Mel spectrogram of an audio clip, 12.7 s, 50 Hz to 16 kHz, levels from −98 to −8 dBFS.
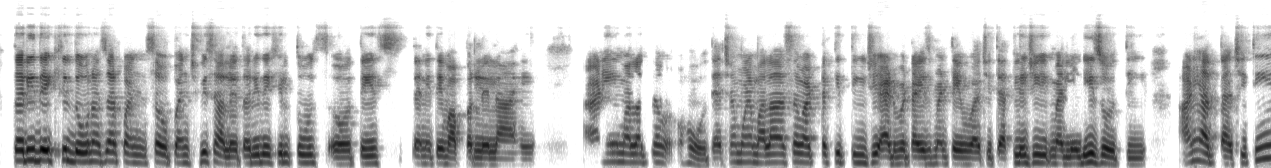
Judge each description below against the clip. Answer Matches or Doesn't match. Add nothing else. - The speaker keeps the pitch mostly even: Doesn't match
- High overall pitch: Doesn't match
